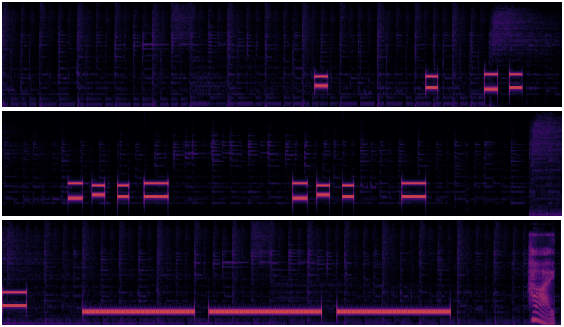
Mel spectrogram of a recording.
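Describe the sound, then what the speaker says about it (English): A phone call to an IVR number begins with a steady dial tone, then clusters of short DTMF keypad beeps, followed by long ringing tones, all clear and close with no talking. "Now, we are going to make a call to this phone number."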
